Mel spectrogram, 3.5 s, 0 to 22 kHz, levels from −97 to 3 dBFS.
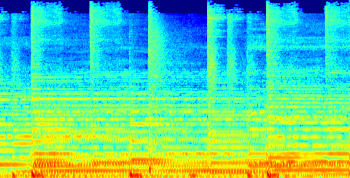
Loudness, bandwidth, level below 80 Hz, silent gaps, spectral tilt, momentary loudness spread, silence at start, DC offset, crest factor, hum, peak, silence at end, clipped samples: -17 LUFS; over 20 kHz; -22 dBFS; none; -7 dB/octave; 4 LU; 0 s; under 0.1%; 14 dB; none; 0 dBFS; 0 s; under 0.1%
